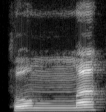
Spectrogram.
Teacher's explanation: ثم، ثامیم پہ ثم، میم زبر ما، تا کو نرم کرنا ہے، میم مشدد پر غنہ کریں گے، آواز ناک میں چھپائیں گے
